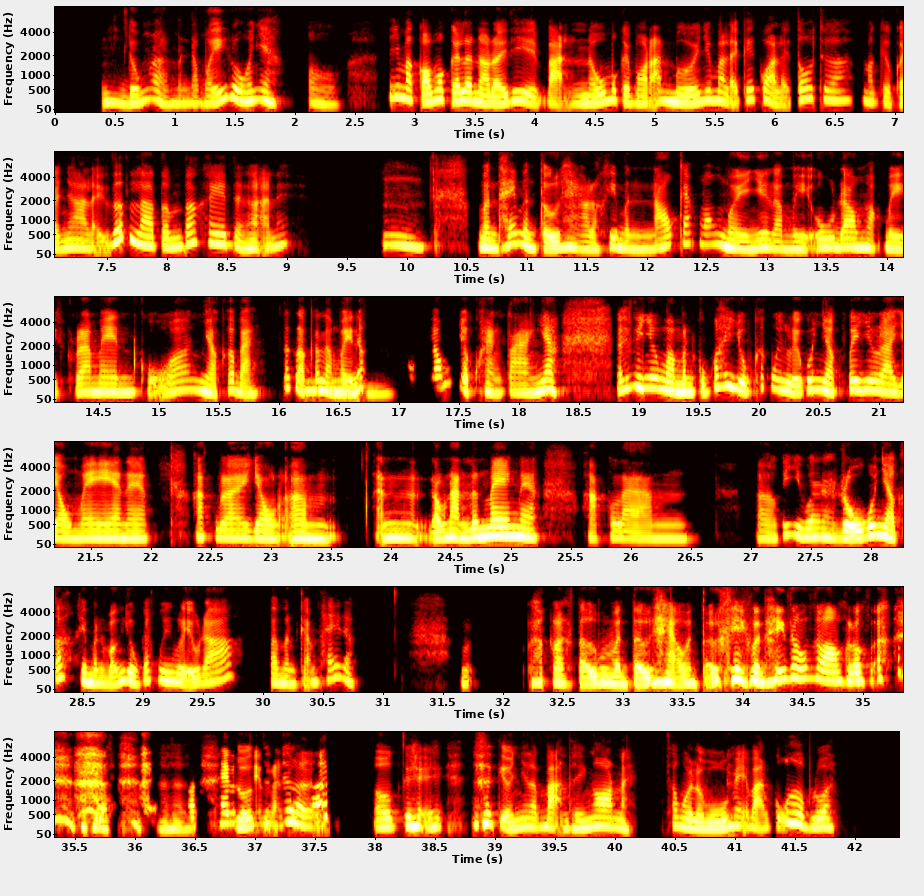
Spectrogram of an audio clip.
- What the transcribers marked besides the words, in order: tapping; tsk; laughing while speaking: "tự hào, mình tự khen, mình thấy nó ngon luôn á"; laugh; laughing while speaking: "OK, ơ"
- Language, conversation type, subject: Vietnamese, podcast, Bạn thường nấu món gì khi muốn chăm sóc ai đó bằng một bữa ăn?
